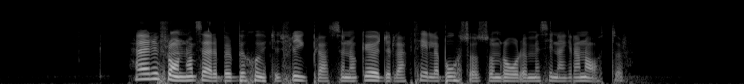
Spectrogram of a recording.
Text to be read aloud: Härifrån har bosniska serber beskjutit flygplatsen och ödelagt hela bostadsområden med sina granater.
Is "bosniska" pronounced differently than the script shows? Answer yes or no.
yes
